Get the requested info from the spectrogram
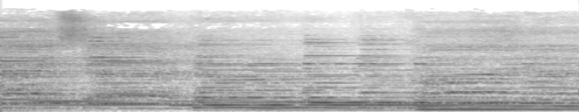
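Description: Small mixed group of young men's and women's voices singing a Christian song together through microphones, holding long notes, over keyboard accompaniment.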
